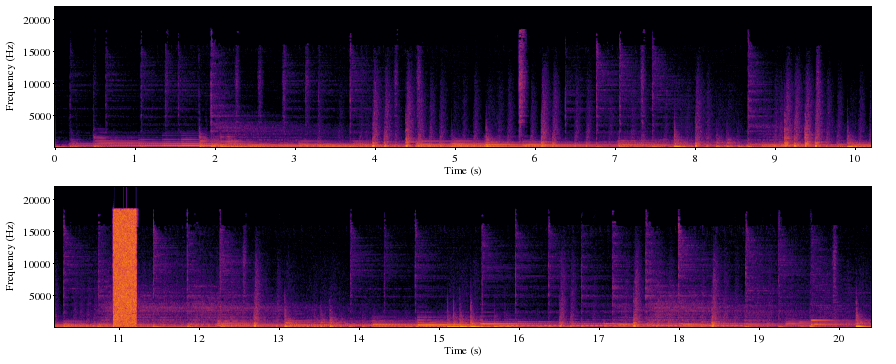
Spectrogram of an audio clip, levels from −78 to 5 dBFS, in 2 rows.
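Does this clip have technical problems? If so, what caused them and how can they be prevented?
Yes. From 10.92 to 11.21 s a sudden burst of very loud white noise starts and stops with hard edges. This is file tags played as audio: an embedded cover picture's compressed data was read as samples. Prevention: have the player skip metadata blocks and decode only audio frames.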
